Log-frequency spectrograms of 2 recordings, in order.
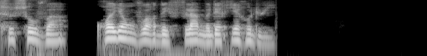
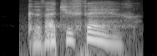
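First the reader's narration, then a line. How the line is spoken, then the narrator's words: Whispered question. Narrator (French): demanda tout bas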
